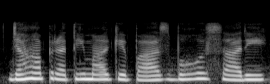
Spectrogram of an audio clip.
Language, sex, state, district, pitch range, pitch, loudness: Hindi, female, Madhya Pradesh, Bhopal, 220-245 Hz, 230 Hz, -12 LUFS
